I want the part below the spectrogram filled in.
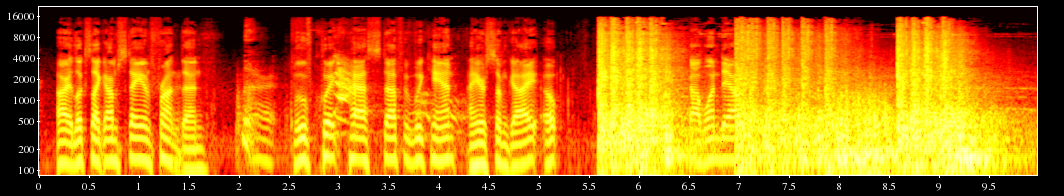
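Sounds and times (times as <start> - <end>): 
speech: 0.2 - 8.2
automatic gunfire in a military shooter video game: 5.6 - 9.6.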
